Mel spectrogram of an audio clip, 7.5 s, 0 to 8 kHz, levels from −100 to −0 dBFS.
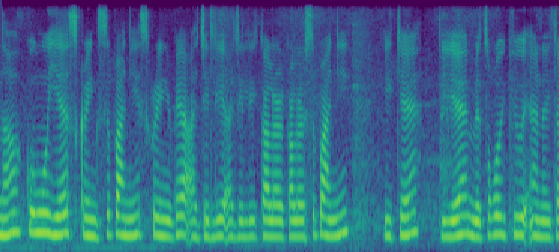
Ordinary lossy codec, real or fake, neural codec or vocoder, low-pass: none; real; none; 7.2 kHz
